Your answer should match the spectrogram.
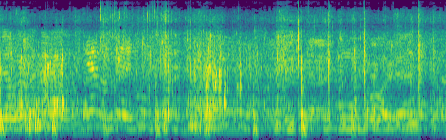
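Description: Water splashing and sloshing in short, repeated strokes as hands wash and knead food in a plastic basin, with voices talking in the background.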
